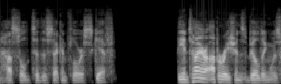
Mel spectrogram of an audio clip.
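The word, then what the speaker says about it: SCIF: He pronounced the acronym as skiff, a sensitive compartmented information facility.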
